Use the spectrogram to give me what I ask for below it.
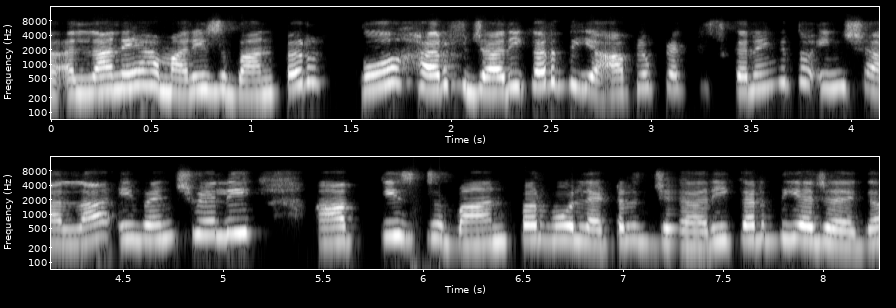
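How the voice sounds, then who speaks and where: A woman's voice: high voice, fairly bright tone, dry recording, highs cut off. A woman teaching a live online Tajweed class, patiently explaining and modelling Arabic letter sounds aloud, often checking with her students. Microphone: video call.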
